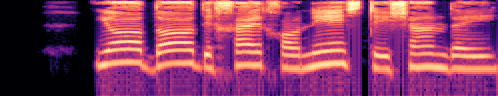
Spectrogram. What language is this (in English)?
Pashto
